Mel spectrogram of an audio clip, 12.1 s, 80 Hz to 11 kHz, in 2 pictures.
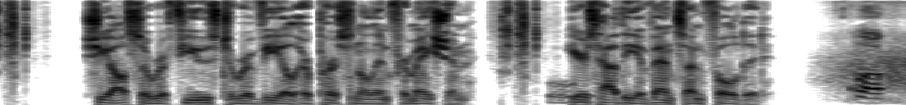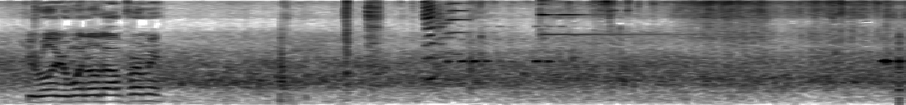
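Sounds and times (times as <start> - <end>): wind and traffic hiss: 5.4 - 12.0.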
